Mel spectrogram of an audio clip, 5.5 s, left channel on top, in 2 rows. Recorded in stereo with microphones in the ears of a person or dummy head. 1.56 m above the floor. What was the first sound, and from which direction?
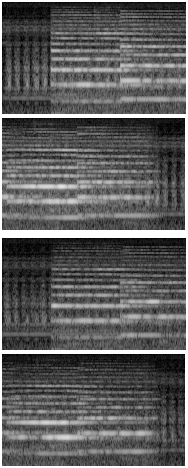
A siren, 40° left (ahead or behind).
